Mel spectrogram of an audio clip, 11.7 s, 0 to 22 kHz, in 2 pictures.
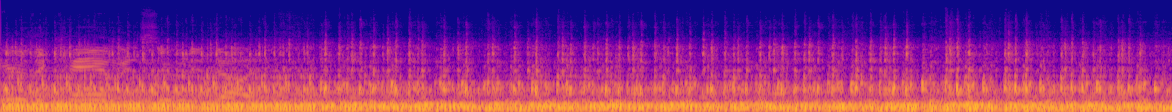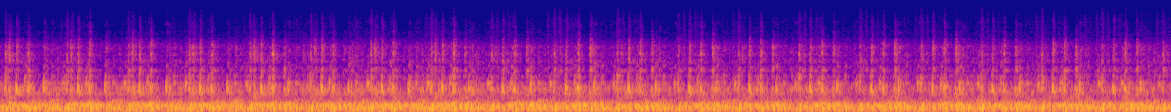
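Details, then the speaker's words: Lifted 2002 Chevy Tahoe with a cammed 450 HP crate motor, after a fix: a deep, choppy big-cam V8 lope, steady and settled with no hunting or stalling. Sounds much better; normal cammed idle. "let's see what happens sounds a lot better y'all heard it here"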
